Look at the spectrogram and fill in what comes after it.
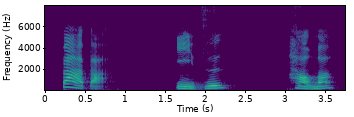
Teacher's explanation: there's a neutral tone this is very light weak and short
